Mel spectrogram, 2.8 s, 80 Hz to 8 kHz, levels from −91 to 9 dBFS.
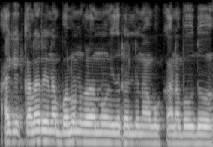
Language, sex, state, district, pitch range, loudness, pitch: Kannada, male, Karnataka, Koppal, 130-150 Hz, -13 LUFS, 145 Hz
